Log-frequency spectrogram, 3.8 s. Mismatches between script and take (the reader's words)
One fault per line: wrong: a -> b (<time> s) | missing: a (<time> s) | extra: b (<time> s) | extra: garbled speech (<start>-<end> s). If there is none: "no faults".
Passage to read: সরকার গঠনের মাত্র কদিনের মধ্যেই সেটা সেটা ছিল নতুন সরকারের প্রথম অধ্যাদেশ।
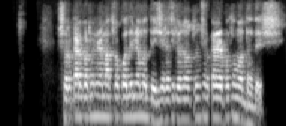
missing: সেটা (2.3 s)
